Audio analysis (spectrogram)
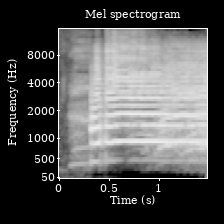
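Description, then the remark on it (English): A brassy trumpet sound effect: a quiet lower onset, then a single bright, sustained note that jumps in loud and holds steady for over a second, with no voices. “It was a different noise, but it was still a trumpet.”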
